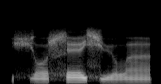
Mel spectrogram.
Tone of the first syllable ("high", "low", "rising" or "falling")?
low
